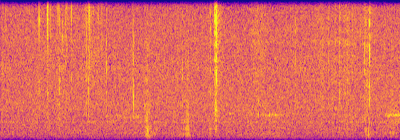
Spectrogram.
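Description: Faint handling noise of hands pinning a damp, starched crocheted piece onto a cloth-covered cushion, with a few soft clicks spaced through it.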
